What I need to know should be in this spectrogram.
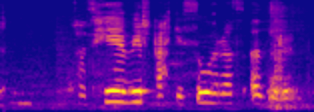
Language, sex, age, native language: Icelandic, female, 10, Icelandic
